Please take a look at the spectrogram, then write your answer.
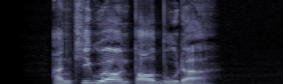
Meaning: Antigua and Barbuda (a country consisting of two islands in the Caribbean, Antigua and Barbuda, and numerous other small islands)
- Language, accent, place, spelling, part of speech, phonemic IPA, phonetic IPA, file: German, Germany, Berlin, Antigua und Barbuda, proper noun, /anˌtiː.ɡu̯aː ʊnt baʁˈbuː.daː/, [ʔanˌtʰiː.ɡu̯aː ʔʊnt b̥aʁˈbuː.daː], De-Antigua und Barbuda.ogg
